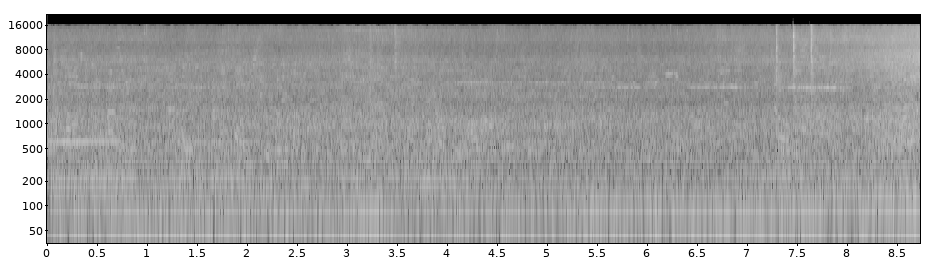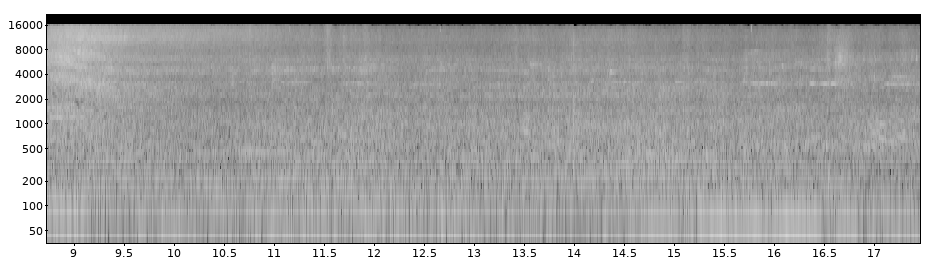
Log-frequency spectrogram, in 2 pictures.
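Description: Roadside street ambience: traffic running close by, mixed with the bubbling of chicken cutlets frying in a large open deep fryer and background voices. There is a brief louder hiss about nine seconds in.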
